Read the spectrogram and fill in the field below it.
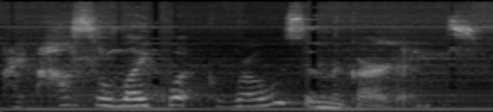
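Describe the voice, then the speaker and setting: A woman's voice: fairly high pitch, very animated, normal speed, vocal fry, a little mellow, soft background music, pitched above the performer's own voice, rough recording. A woman voicing a helpful female storybook rabbit who teaches children about food in an encouraging, instructive way. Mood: upbeat.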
